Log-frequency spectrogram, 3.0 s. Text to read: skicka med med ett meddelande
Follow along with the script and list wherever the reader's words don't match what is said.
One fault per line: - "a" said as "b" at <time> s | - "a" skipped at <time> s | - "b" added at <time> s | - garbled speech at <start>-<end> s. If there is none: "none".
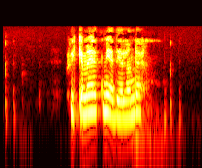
- "med" skipped at 1.4 s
